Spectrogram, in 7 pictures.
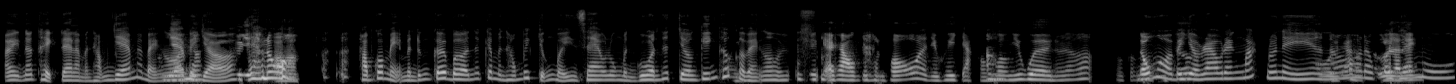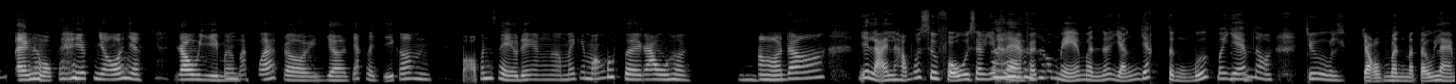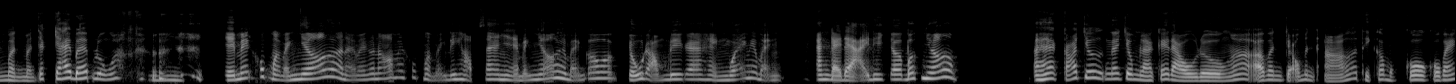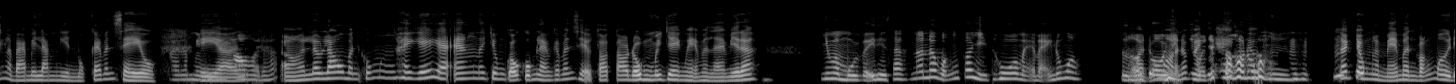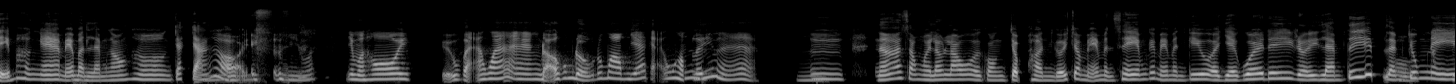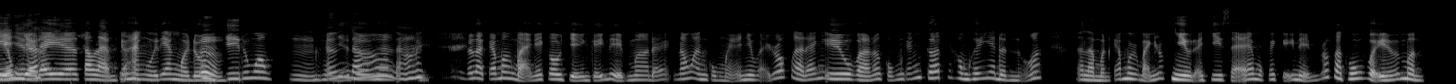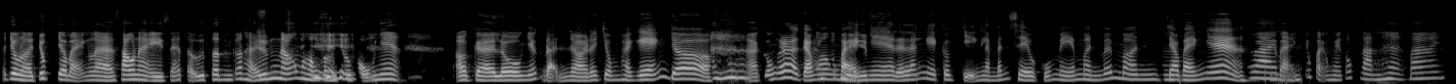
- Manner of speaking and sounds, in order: laughing while speaking: "dám, đúng hông?"; chuckle; tapping; chuckle; other background noise; laughing while speaking: "là một cái"; laugh; chuckle; laughing while speaking: "nha"; laughing while speaking: "có, đúng hông?"; chuckle; chuckle; laughing while speaking: "đó. Ừ"; laughing while speaking: "đó"; laugh; laughing while speaking: "À"
- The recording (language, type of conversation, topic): Vietnamese, podcast, Bạn có kỷ niệm nào đáng nhớ khi cùng mẹ nấu ăn không?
